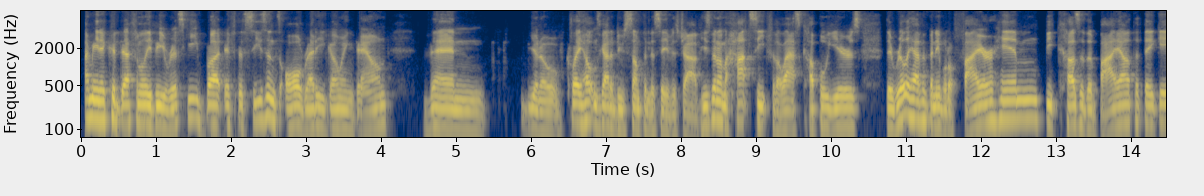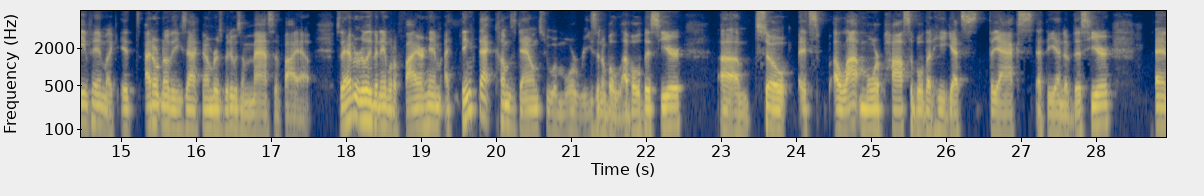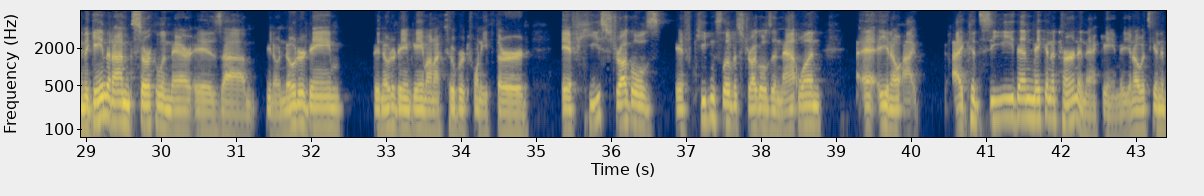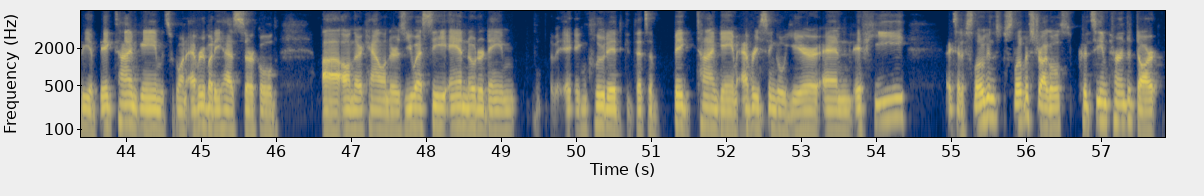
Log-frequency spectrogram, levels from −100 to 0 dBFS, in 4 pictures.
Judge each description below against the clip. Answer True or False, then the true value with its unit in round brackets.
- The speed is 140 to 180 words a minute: False (205 wpm)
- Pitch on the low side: True (110 Hz)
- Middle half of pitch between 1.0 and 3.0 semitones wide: False (3.6 semitones)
